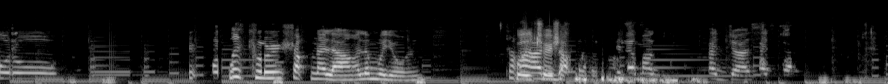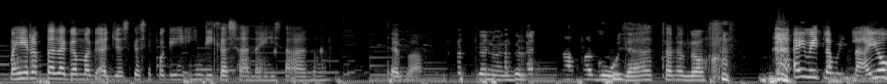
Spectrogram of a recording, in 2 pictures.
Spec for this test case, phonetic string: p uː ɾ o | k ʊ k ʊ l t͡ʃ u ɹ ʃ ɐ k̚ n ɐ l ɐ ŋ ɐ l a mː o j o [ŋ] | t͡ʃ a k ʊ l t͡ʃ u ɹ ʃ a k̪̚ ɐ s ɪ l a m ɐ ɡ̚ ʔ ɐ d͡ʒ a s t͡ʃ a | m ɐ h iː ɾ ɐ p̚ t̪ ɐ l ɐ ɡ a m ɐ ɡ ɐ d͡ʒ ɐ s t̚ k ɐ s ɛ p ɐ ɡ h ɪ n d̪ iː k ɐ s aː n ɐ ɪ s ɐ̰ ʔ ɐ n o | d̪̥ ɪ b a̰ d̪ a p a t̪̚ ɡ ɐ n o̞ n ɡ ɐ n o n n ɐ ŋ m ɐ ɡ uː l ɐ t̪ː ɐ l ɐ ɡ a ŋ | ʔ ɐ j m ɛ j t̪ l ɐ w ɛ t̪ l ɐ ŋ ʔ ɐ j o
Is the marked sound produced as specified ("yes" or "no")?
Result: no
